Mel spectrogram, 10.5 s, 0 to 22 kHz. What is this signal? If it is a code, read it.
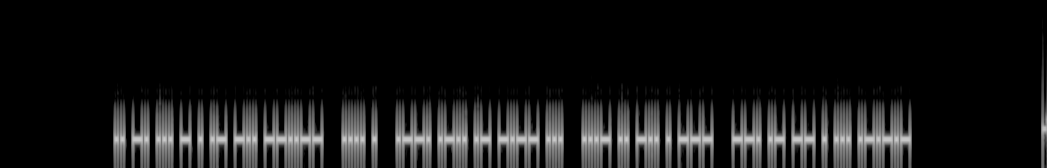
Morse code, heard as a keyed tone, about 40 wpm, 700 Hz. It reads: INSTEAD, HE PLAYS VIDEO GAMES.
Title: Additional Easy Phrases 40wpm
